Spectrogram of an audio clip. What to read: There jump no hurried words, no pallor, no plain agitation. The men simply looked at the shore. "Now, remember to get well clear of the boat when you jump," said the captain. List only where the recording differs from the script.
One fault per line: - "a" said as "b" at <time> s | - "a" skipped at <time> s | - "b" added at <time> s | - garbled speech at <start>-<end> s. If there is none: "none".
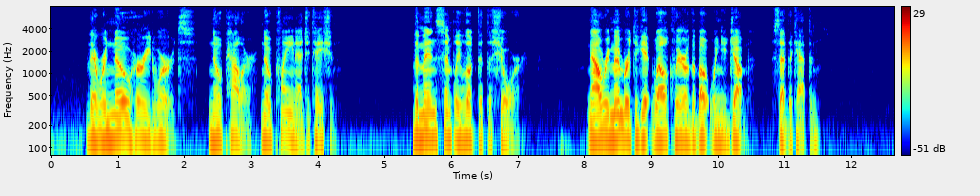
- "jump" said as "were" at 0.7 s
